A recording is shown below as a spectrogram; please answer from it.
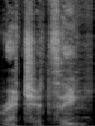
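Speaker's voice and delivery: eerie voiceless whisper; character whisper. Pretend. Streamer performing her cameo line for Daisy, in a whisper. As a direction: hiss it out as the game creature. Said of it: "Incredible acting".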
